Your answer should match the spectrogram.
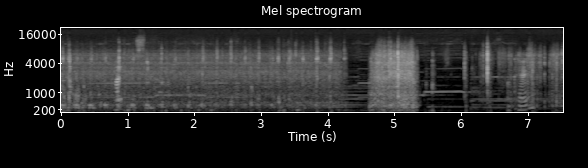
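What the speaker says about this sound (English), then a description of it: "Get your machine back. And just sew it on." A sewing machine stitches a tag onto a junk journal page. Steady close mechanical whirring starts, cuts out briefly, then gives a louder buzzy burst before stopping, followed by a few clicks and short mechanical sounds.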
